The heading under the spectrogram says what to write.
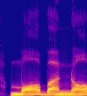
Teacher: এই ক্ষেত্রে বাতাস মুখ দিয়ে বেরনোর রাস্তাটা বন্ধ থাকে। তখন বাতাস বাধ্য হয়ে নাক দিয়ে বেরিয়ে আসে। ম বা ন বলার সময় এটা খুব স্পষ্ট বোঝা যায়। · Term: নাসিক্য ব্যঞ্জন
